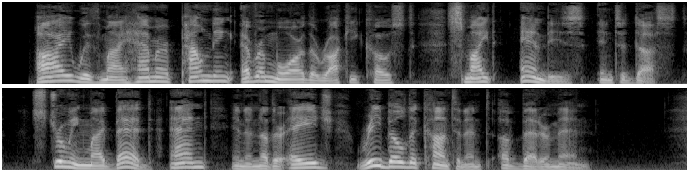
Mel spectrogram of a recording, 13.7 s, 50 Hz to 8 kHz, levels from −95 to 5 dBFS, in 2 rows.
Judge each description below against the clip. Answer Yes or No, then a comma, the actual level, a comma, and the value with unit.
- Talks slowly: Yes, slow, 115 wpm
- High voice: No, low, 115 Hz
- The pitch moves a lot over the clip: Yes, wide, 8.2 semitones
